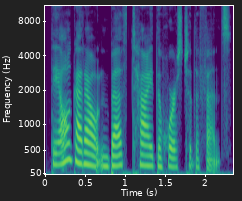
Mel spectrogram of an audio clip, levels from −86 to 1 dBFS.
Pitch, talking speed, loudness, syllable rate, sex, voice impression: 205 Hz, 305 wpm, -19 LUFS, 6.5 syllables/s, female, very feminine, very middle-aged, very thin, very tensed, powerful, bright, slightly soft, very clear, very fluent, raspy, slightly cool, intellectual, refreshing, slightly sincere, slightly calm, slightly friendly, slightly reassuring, unique, slightly elegant, wild, slightly sweet, lively, strict, intense, sharp, slightly light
